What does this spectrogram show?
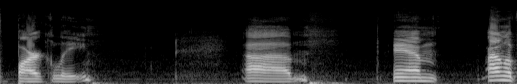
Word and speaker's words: Berkeley: I believe the proper British way to say it is Berkeley Square. It looks like it's Berkeley, but it's Berkeley.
